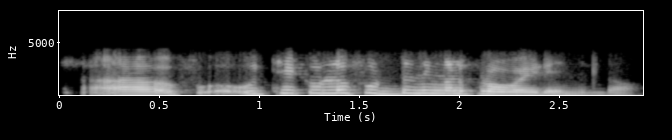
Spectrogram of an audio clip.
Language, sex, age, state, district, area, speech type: Malayalam, female, 30-45, Kerala, Wayanad, rural, conversation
